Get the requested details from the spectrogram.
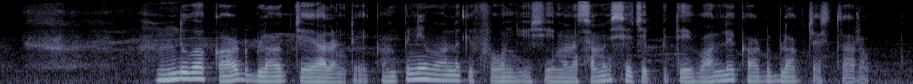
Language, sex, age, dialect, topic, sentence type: Telugu, male, 18-24, Southern, banking, statement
